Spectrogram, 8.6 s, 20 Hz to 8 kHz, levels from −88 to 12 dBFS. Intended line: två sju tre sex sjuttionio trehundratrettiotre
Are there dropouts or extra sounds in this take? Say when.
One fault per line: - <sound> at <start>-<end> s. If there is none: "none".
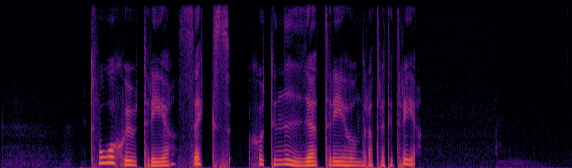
none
